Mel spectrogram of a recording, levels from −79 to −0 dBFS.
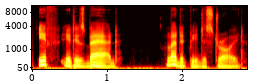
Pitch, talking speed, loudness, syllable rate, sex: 115 Hz, 165 wpm, -17 LUFS, 4.3 syllables/s, male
